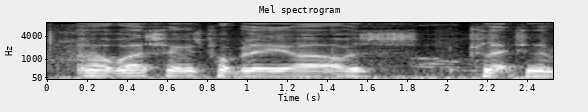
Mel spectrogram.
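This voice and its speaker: This man speaks very fast at a fairly low pitch, with noticeable background noise behind him. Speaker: recovering gambling addict. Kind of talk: interview answer. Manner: casual, hesitant.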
